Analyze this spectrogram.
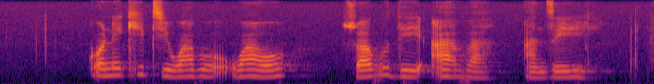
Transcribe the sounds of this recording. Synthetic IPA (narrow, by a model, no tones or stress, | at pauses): kʼɔnekʰitʰiwaβɔ̰waɦɔ | z̥ʷaβud̪iaβa | and͡zeːɺi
